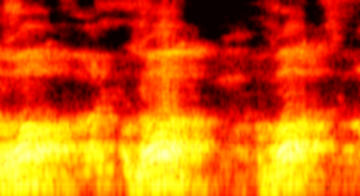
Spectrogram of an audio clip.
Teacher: Ghairil maghdubi alaihim waladdallin. Ya, gha bukan seperti kita mengucapkan bahasa Indonesia G, tapi ada serak-seraknya sedikit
